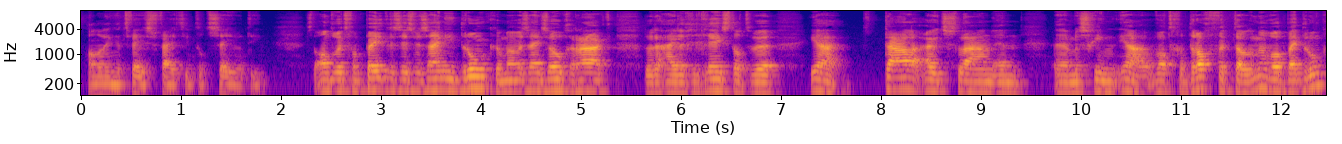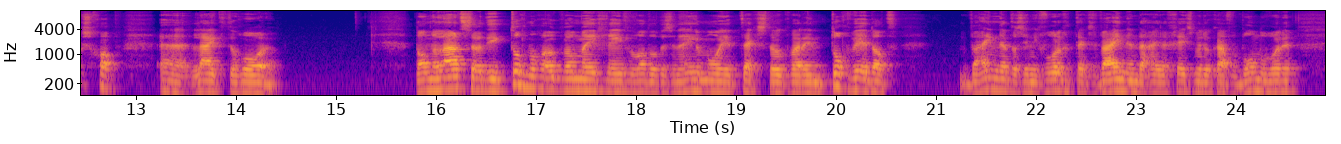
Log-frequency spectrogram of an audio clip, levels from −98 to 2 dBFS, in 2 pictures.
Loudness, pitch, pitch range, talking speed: -24 LUFS, 115 Hz, 110-125 Hz, 195 wpm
